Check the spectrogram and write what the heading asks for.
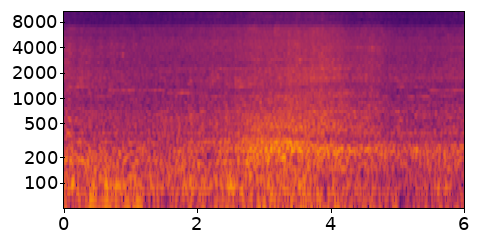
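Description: Velocicoaster roller coaster train running on its steel track during a test run, a rumble that swells about halfway through and then eases off.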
